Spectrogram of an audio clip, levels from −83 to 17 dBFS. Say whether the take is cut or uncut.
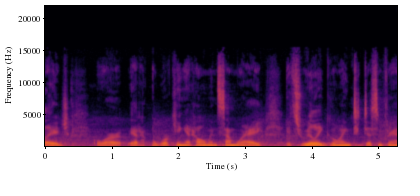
cut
